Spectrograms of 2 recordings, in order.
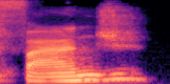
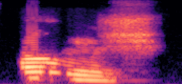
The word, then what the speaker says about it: Fange: I'd been calling them Fang, which is incorrect. It's Okay, Fange. Fange. Fange. They're Yeah. French, so I think it makes sense.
